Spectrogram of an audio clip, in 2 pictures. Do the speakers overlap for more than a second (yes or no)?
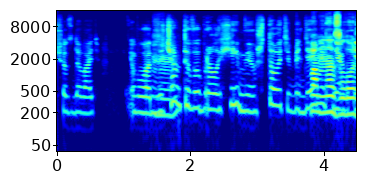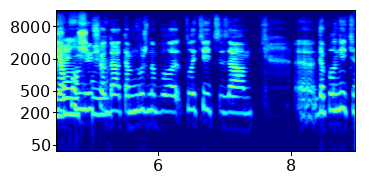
yes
